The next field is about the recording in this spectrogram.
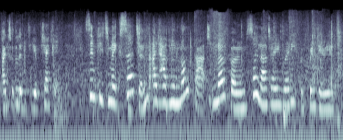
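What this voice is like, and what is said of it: Noticeable foreign accent. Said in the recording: “like the accent. It's sweet.”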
